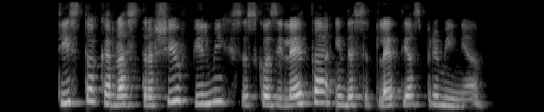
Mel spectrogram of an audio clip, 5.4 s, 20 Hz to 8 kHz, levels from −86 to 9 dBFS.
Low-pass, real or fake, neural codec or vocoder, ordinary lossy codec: 7.2 kHz; real; none; none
